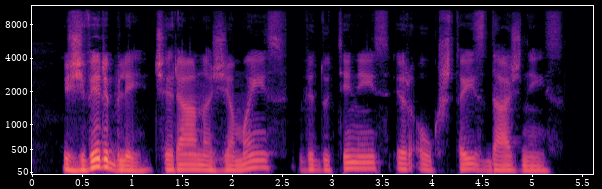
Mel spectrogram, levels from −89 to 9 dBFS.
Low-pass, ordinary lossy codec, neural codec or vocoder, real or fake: 10.8 kHz; AAC, 48 kbps; none; real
